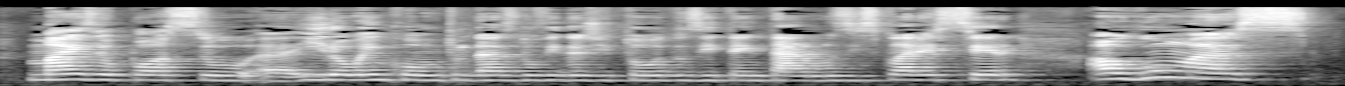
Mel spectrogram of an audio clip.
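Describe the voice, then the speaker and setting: A woman's fairly high voice at a fairly slow pace, with audible room echo and noticeable background noise. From Portugal. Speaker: career consultant. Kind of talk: live stream talk. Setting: online live stream. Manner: hesitant, many filler words.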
